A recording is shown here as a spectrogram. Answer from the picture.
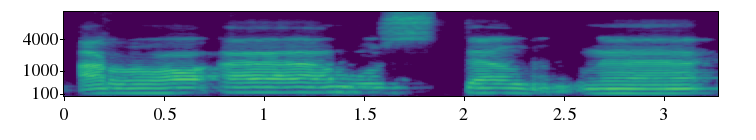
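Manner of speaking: slow Ar-ra'ahu stagna, gha unbounced; model verse. Shown as a demonstration. Teacher gives verse seven to repeat. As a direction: recite it slow and even. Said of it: "Baik, ulangi".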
